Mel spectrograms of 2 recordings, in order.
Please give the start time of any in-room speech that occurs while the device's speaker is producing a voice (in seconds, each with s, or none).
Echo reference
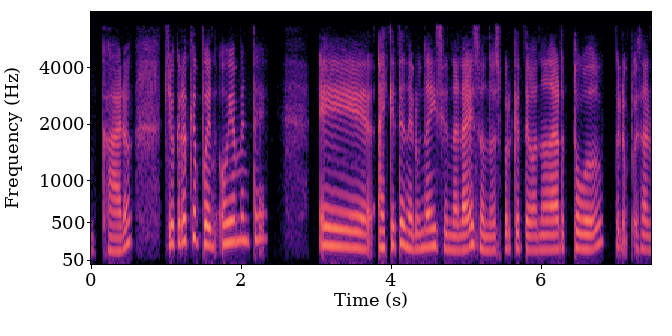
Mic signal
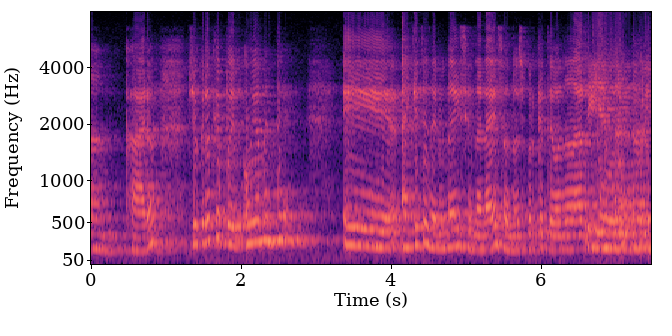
6.5 s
